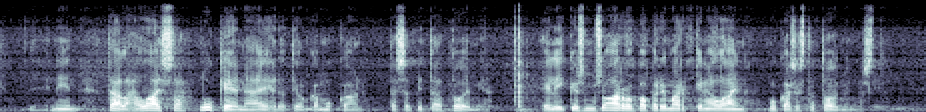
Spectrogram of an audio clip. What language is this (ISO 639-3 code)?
fin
